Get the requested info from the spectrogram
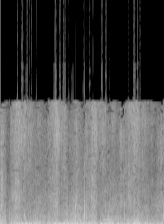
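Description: Loud, uneven rustling and scraping noise in quick irregular strokes, heaviest in the low end.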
